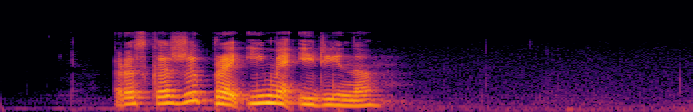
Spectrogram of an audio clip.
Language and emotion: Russian, neutral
